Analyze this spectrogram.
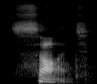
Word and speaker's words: sot: googaz our next word is sought pronounced as sought one syllable sought is a noun and means a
